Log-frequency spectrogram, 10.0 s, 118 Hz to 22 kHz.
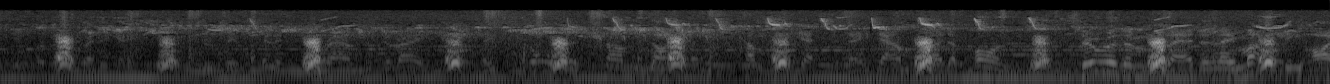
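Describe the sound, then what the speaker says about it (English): In the video game Kingdom Come: Deliverance 2, a dog yips and whimpers in a steady repeating rhythm, one cry about every second, at moderate distance over a low background hum. "What's that dog making such a fuss about?"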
